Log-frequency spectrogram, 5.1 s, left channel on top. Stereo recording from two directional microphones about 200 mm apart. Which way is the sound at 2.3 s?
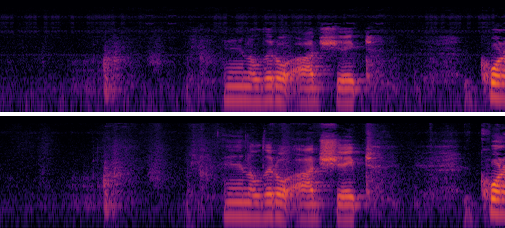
50° right (ahead or behind).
